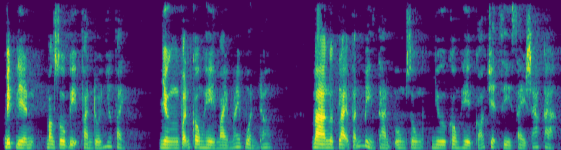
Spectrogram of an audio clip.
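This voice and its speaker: A woman narrating a family story in a calm, measured reading. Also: on the low side, slightly rough, long reverb tail.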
